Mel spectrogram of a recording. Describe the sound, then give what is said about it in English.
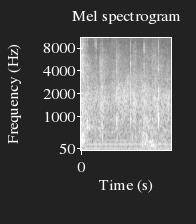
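A short burst of scattered hand clapping from a small audience, clapping for the available seats, fairly steady and moderately quiet, with a faint voice underneath. “Let's clap for chairs. Let's clap for seats.”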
